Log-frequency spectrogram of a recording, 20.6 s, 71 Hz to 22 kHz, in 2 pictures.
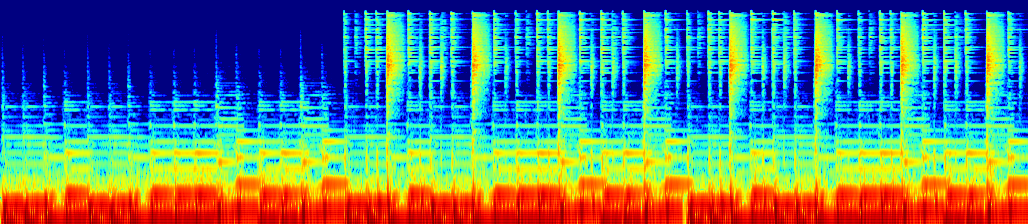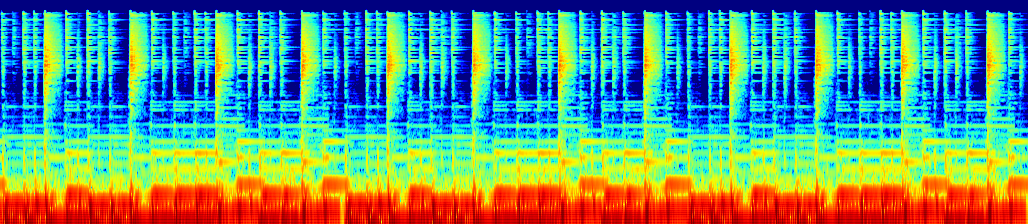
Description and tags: Acid Jazz Loop - Music Bed
Cool and jazzy music bed loop for radio stations and podcasts.
This sound was made using cubase, with some samplers of a 70's Drum machine and a classical Upright Bass.
Music-Bed, Jazz-Loop, Funky, Bass, Jazz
